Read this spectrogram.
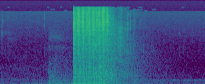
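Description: A burst of rifle gunfire rings out.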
